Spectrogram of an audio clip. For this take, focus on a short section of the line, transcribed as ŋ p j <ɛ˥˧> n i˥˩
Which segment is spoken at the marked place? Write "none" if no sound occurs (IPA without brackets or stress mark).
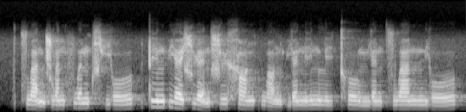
ɛ˥˧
